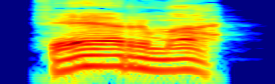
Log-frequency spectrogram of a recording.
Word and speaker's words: Ферма: «Вам говорит что-нибудь имя фирма? Ферма. Ударение на последнем слоге».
